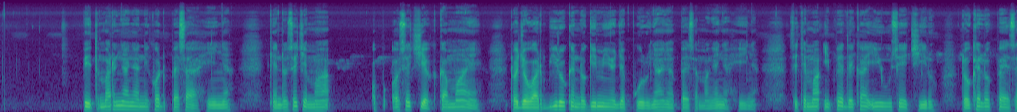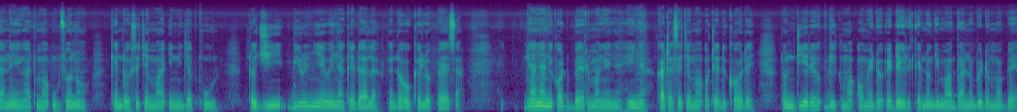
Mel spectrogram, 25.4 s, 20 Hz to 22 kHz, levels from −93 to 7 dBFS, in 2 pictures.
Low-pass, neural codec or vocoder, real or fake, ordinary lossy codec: 19.8 kHz; none; real; none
